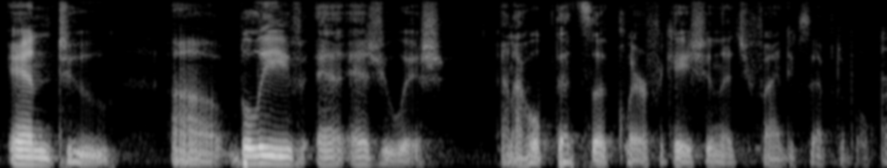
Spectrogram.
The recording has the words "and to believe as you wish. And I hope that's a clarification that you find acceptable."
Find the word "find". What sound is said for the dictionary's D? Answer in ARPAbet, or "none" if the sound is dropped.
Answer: D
